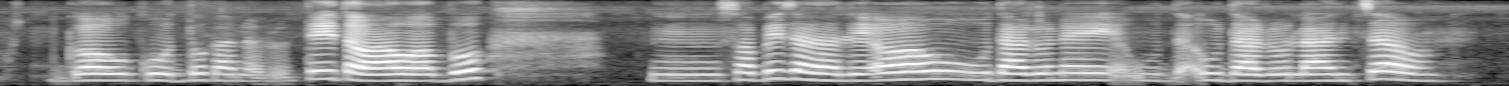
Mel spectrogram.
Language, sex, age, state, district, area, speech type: Nepali, female, 18-30, West Bengal, Kalimpong, rural, spontaneous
